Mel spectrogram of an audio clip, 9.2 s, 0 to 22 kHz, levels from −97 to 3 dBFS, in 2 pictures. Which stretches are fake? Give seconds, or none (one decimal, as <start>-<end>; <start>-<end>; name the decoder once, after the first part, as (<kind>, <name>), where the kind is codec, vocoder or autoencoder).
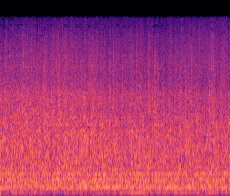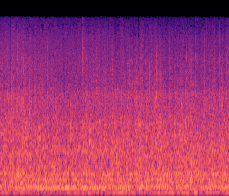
none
